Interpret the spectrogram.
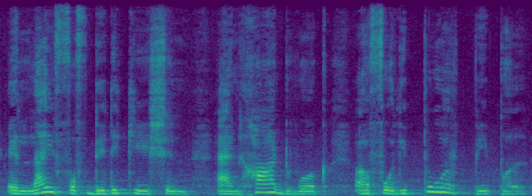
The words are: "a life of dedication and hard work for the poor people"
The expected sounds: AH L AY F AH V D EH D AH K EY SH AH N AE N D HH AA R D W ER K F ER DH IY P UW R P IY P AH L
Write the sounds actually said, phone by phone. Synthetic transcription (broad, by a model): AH L AY F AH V D EH D AH K EY SH AH N AE N D HH AA R D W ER K F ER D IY P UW R P IY P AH L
